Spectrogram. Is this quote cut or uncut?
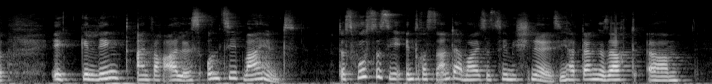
cut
